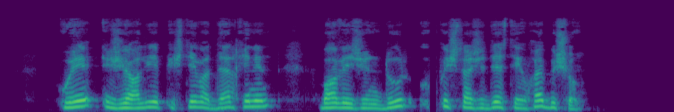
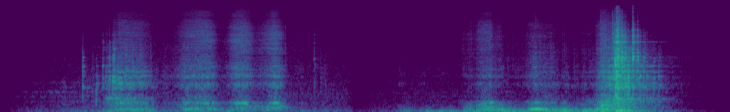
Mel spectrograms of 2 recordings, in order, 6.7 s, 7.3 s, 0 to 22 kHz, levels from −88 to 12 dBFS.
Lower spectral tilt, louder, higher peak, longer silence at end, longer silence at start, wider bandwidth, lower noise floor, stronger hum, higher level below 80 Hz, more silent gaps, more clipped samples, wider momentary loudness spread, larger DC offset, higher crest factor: first, -7.5 dB/octave vs -3.5 dB/octave; first, -23 LUFS vs -31 LUFS; about the same, -6 dBFS vs -6 dBFS; first, 0.95 s vs 0.65 s; second, 0.6 s vs 0.8 s; second, 11 kHz vs 17 kHz; second, -64 dBFS vs -77 dBFS; neither; second, -66 dBFS vs -42 dBFS; first, 4.29-4.36 s vs none; neither; second, 9 LU vs 24 LU; neither; second, 16 dB vs 28 dB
